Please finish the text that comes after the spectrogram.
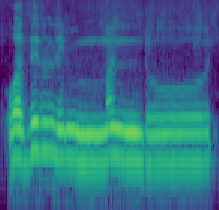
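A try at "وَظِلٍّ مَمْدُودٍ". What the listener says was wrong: Saya tengok macam lidah tu macam terkeluar. Dia ada salah. Wa zil. Saya ternampak imbasan lidah tu. dapat sebut za ataupun dia masih terpengaruh dengan sifat zal atau zai. Za.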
